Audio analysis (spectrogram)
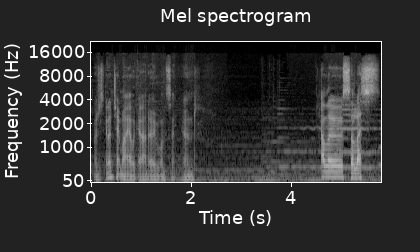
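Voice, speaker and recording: A man's voice: deep voice, very animated, a little slow, faint music behind. A man livestreaming a game, chatting casually in a playful, informal way. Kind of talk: casual livestream chat and playful read-aloud.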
